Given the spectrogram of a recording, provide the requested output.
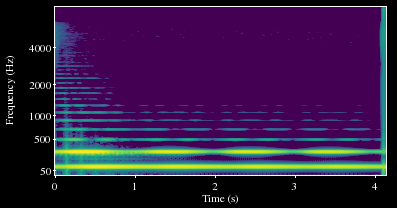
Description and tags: modified dtmf tones, great for building new background or lead sounds in idm, glitch or electronica.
